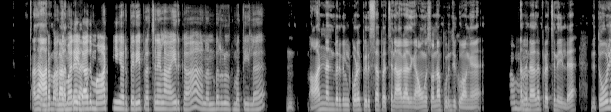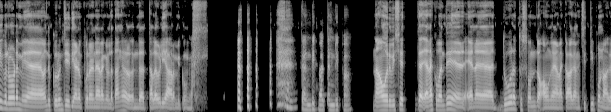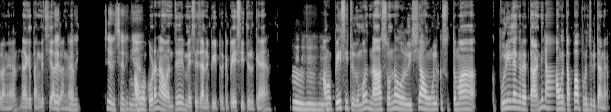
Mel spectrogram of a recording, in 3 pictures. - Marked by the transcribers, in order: chuckle; laugh
- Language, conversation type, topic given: Tamil, podcast, ஆன்லைனில் தவறாகப் புரிந்துகொள்ளப்பட்டால் நீங்கள் என்ன செய்வீர்கள்?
